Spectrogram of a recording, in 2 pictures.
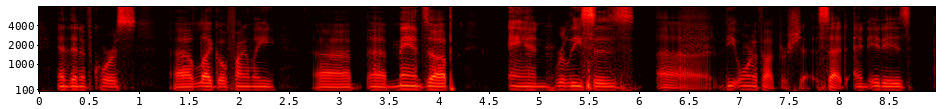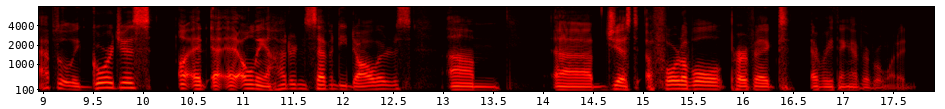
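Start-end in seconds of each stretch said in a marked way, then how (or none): none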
